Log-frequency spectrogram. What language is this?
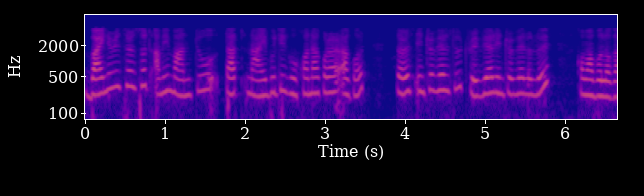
Assamese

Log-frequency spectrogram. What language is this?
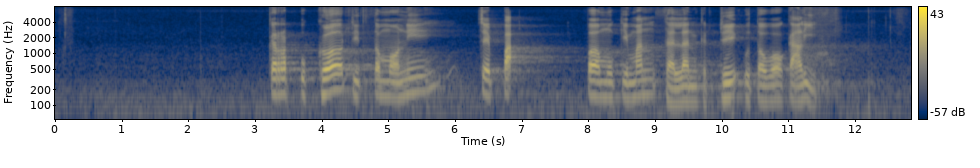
Javanese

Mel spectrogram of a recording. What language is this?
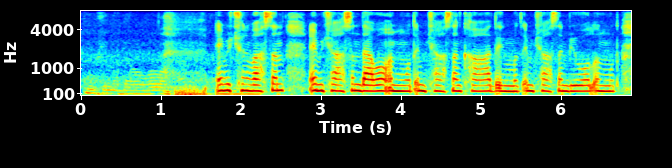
Kashmiri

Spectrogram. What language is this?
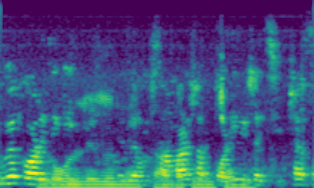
Bhojpuri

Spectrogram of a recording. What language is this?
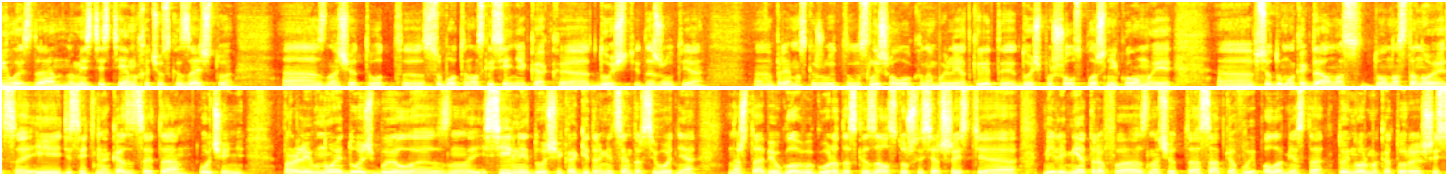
Russian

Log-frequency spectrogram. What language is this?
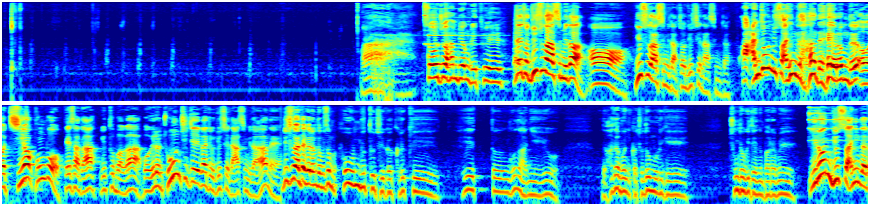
Korean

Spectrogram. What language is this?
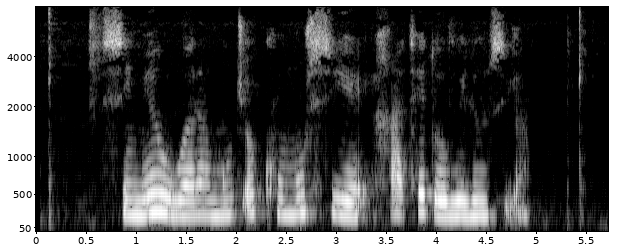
Mingrelian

